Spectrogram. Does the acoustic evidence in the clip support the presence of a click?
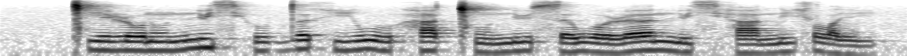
yes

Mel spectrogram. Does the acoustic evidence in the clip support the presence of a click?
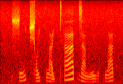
no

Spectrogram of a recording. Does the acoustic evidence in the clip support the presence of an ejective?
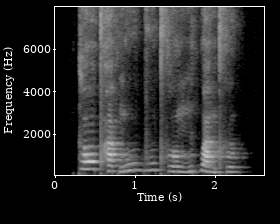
no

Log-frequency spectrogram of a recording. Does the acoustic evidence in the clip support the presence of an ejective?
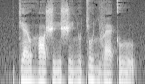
yes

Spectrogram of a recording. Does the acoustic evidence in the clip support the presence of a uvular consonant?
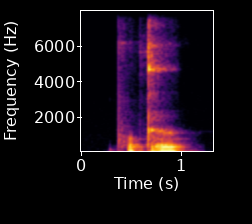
no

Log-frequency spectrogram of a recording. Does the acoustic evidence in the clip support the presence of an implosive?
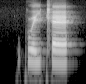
no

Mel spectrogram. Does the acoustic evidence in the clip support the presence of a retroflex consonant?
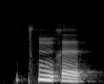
no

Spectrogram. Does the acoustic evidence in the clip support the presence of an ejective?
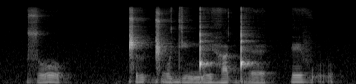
no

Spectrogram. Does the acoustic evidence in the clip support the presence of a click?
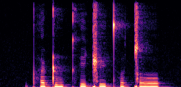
yes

